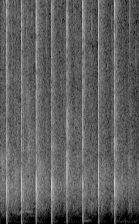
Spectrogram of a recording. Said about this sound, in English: Haven't you enjoyed the music today? Wow. I mean, it's, give them a clap, will you?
